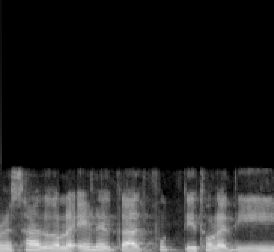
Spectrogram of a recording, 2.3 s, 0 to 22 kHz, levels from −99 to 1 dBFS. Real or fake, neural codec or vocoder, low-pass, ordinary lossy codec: fake; codec, 16 kHz, 16 kbps, FunCodec, trained on LibriTTS, 50 frames a second; 7.2 kHz; none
